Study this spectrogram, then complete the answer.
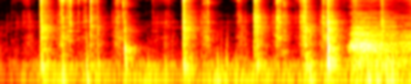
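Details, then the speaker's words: Suzuki SV motorcycle, engine off, throttle twisted by hand during front-end teardown: irregular dry crunching clicks. The throttle cable looks badly damaged, and the owner links it to the crunchy sound felt when applying throttle. Crunchy throttle cable. "I was wondering why I made this weird crunchy sound when I would apply the throttle."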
